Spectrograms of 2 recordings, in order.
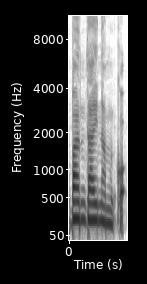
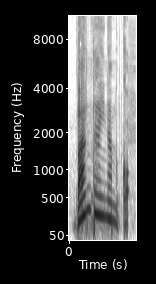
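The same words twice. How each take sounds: First: It is said flat, with no breath push. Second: Breath is pushed out on the first syllable. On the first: "普通に言うと、うん、平板で言うと" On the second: "でもバで息を吐くと"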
